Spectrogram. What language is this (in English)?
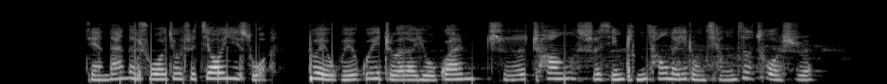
Chinese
